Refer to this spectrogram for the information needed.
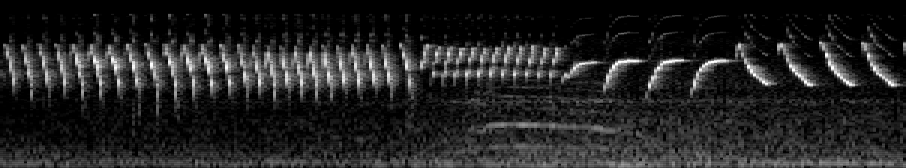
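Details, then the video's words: Belgian canary song for training young canaries: fast, even trill of high notes, then a brief buzzy run, a low whistled slur and a series of loud upward-swooping whistles repeated about once a second. "The Best Canary Training Song | Belgian Canary Singing"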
